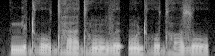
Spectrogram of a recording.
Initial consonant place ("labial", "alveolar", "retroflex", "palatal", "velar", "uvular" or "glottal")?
labial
